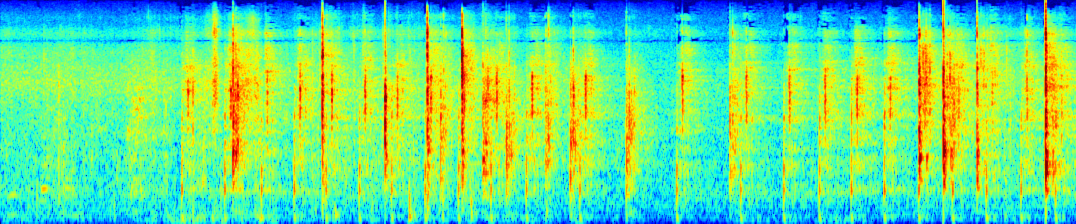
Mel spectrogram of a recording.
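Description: Paintball markers firing during a game: a fast, irregular string of sharp pops, several a second, beginning about a second in.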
